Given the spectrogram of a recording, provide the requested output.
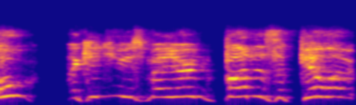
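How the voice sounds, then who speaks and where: The voice is a put-on character voice with an extremely high pitch. It moves at a moderate pace. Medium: stage play.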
